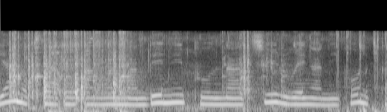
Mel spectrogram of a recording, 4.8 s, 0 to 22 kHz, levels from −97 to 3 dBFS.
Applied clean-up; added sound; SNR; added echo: none; Coin (dropping); 3 dB; none.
